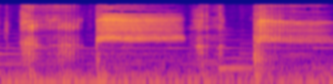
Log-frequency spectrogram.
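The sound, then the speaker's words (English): A sleeping cheetah snores in a cave in a few rough, rasping breaths, fairly loud, with one long drawn-out inhale in the middle and shorter snorting bursts around it. “Yeah, sometimes when cheetahs are sleeping, they snore.”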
